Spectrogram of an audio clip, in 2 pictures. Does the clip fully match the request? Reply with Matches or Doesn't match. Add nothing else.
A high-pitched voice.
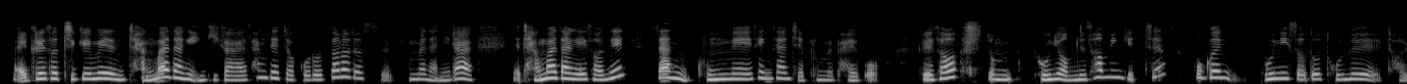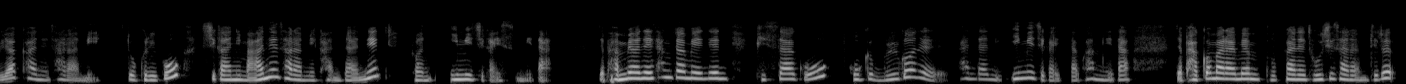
Matches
